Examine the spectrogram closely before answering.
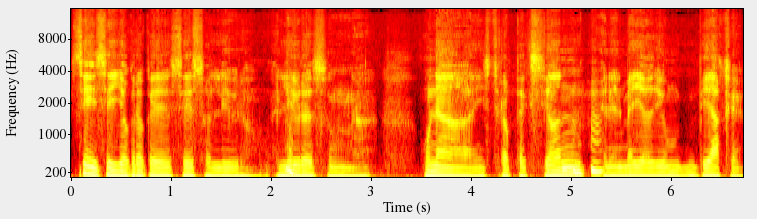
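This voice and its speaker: On a very clean recording with a silent background, a man with a fairly low pitch and a dark, mellow tone talks at a fairly slow pace, somewhat breathy, with fairly even intonation. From Argentina, small town. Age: 60s. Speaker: novelist. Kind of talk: interview. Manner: halting.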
